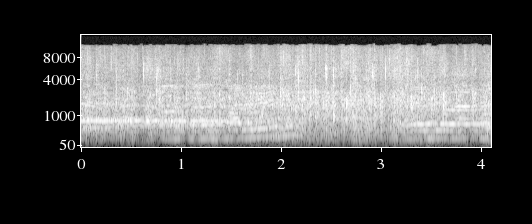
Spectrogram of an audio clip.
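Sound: audience applause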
